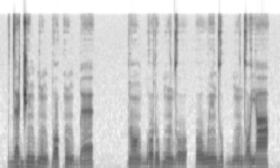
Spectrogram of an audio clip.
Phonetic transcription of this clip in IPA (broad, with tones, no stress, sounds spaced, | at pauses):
d ɛ˦ d͡ʒ ĩ˧ ɡ͡b ũ˨ ɡ͡b ɔ˧ k ũ˨ ɡ͡b ɛ˨˦ | ɾ ɔ̃˧ ɡ͡b o˧ ɾ u˦ b ũ˧ d o˨ | o˧ w ĩ˦ d u˦˨ ɡ͡b ũ˨ d ɔ˧ j a˦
